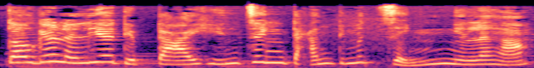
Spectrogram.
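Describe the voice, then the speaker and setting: A woman acting a devoted, chatty young best friend in a Cantonese radio drama, teasing in a husky voice with a Hong Kong accent. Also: sits high, expressive, moderate pace, faint music behind. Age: young adult.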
